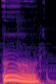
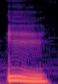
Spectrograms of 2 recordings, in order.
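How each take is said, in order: First: The vowel is made far back in the mouth. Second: The vowel is made in the middle of the mouth. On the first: It marks typical American speech. "The typical American U is pronounced at the far back of the mouth" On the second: It marks Californian speech. "The Californian U is pronounced more in the middle of the mouth"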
